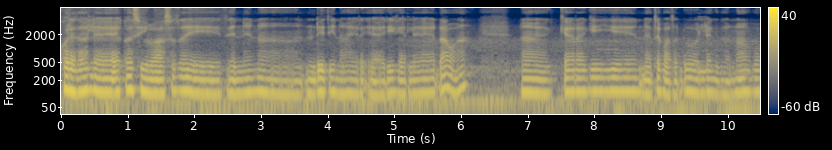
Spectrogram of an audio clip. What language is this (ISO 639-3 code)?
mas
